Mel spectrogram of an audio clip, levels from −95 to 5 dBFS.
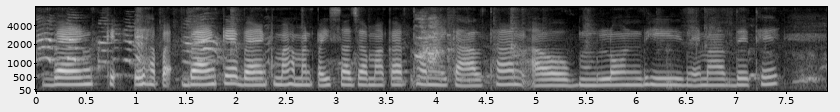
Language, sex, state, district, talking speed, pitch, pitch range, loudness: Hindi, female, Chhattisgarh, Korba, 135 wpm, 230 Hz, 220-250 Hz, -23 LUFS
